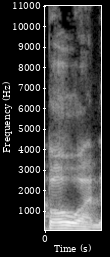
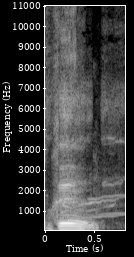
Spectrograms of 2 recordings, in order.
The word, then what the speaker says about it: Boone: It's not Bowen. It's Boone. Like Daniel Boone, the hunter. Or Boone, Iowa.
